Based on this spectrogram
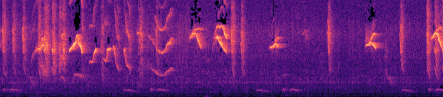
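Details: Sayaca tanager calling: thin, squeaky high notes, short upswept and downslurred, in quick bursts among several similar calls, with lower, downslurred chirps from other birds throughout.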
